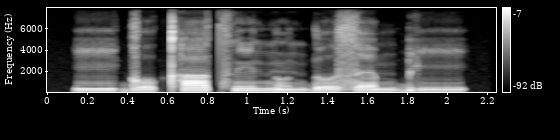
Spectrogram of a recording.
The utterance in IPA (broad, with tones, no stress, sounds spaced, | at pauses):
iː˨ ɡ o˨ kʰ a˦ t͡s ĩ˦ n ũ˨ n ɗ ʊ˨˦ z ɛ˦ m ɓ i˦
